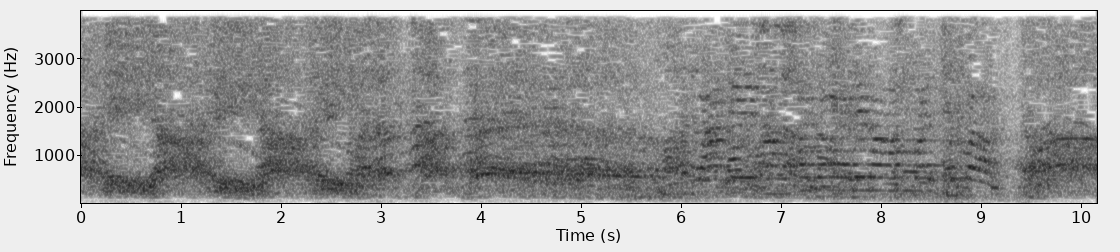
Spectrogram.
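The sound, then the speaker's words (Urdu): A crowd at a religious gathering shouts the Naara-e-Haidari chant in answer to a speaker's call: loud massed voices roar together, swelling into sustained, tonal chanting with brief dips between shouts. “جتنا فخر ہے اتنا بلند نعرہ حیدری، نعرہ حیدری،”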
